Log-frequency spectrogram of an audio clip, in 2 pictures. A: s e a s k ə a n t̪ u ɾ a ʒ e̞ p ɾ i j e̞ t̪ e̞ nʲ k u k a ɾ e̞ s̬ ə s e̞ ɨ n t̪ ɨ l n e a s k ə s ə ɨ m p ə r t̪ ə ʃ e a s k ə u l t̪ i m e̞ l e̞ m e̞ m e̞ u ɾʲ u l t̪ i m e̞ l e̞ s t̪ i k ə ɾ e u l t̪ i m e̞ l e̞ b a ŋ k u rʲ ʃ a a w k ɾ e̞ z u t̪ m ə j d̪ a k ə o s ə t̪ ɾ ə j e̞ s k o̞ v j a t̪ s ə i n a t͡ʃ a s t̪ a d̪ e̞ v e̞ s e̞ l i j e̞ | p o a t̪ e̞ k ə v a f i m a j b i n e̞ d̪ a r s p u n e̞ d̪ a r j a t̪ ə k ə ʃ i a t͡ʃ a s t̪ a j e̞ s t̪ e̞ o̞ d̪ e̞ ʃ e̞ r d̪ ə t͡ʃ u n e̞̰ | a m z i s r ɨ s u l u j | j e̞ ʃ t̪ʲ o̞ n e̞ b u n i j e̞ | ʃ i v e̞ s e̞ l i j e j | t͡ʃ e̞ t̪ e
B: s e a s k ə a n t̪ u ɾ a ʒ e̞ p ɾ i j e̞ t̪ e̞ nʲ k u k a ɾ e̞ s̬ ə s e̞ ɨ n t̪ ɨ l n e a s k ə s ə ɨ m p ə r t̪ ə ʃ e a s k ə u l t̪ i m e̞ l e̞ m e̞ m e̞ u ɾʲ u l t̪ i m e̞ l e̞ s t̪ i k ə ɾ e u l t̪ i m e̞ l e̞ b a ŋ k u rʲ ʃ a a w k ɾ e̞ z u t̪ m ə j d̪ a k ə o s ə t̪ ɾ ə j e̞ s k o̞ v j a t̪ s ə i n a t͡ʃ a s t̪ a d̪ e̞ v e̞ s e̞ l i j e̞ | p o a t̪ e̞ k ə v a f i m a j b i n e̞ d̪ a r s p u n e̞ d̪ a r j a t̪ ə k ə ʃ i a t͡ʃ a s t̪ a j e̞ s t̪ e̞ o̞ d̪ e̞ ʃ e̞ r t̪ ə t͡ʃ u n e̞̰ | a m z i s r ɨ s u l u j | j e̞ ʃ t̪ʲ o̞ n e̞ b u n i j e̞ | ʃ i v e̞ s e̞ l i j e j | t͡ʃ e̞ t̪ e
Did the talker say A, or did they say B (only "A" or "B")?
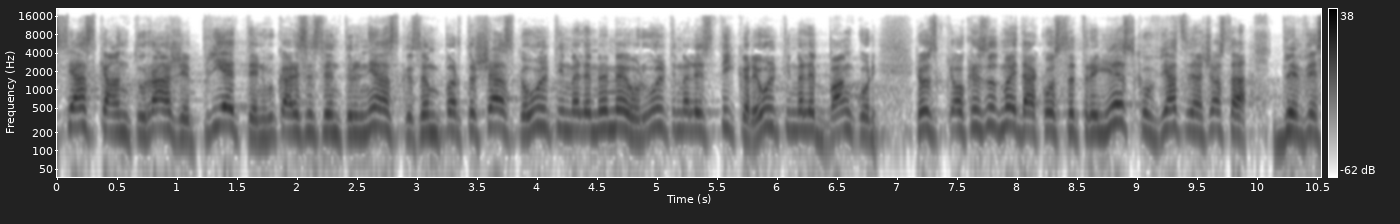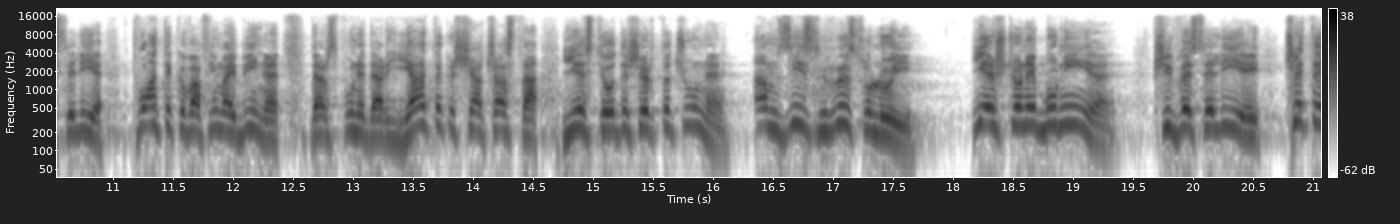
B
